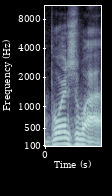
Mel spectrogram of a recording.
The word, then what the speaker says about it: bourgeois: Bourgeoa. Okay, we got it. Bourgeoa is how you say the word.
